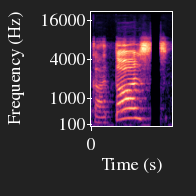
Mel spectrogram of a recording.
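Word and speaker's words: quatorze: 14 को बोलते हैं कातर्स।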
